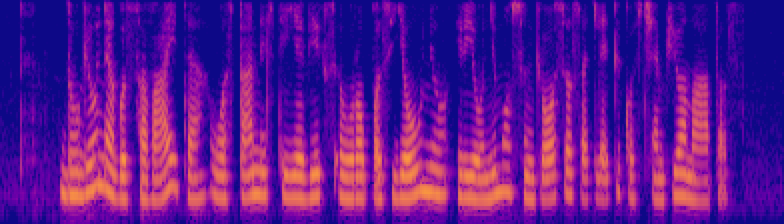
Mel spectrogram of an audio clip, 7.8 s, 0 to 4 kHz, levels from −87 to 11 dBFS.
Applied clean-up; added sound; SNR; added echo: none; none; none; none.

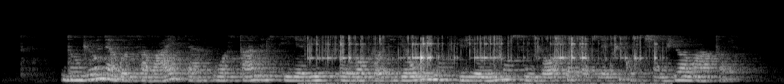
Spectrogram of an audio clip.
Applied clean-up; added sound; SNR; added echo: none; Liquid; 3 dB; reverberation time 0.9 s.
